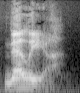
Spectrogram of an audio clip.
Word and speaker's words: Neglia: The G is silent. Jim Neglia with a silent G.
